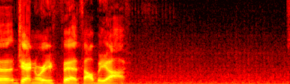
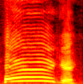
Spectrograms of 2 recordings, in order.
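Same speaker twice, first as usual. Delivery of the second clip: excited shout; 14 semitones higher, 4 dB louder than usual. Real, not acted. Excited greeting to viewer.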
